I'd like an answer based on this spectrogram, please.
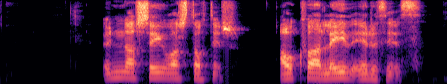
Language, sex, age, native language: Icelandic, male, 16, Icelandic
